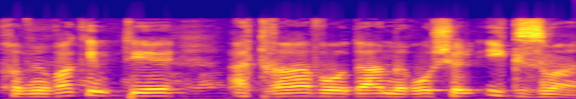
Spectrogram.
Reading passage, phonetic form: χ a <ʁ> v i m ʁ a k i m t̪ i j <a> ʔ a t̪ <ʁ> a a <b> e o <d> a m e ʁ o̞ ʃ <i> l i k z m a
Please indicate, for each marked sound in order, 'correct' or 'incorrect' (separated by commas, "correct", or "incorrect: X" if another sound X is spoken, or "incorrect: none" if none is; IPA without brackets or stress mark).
incorrect: none, incorrect: e, correct, incorrect: v, correct, incorrect: e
